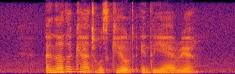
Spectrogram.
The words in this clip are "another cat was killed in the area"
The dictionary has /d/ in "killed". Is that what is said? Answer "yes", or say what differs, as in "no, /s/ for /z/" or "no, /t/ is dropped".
yes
